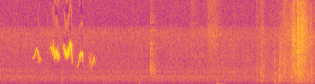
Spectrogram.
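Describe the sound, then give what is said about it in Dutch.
A lark sings a brief burst of four or five high, quick chirping notes early on, then falls silent over steady background hiss, with a soft rustling swell near the end. “Want leeuwerikjes zijn wel matige dieren.”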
